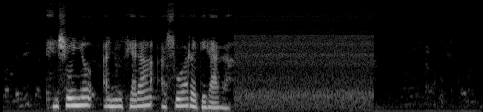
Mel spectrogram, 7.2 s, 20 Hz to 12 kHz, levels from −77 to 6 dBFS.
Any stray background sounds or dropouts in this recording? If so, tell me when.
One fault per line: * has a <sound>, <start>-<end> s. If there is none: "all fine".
all fine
